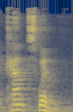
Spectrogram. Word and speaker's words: can't: And I think it's because most native speakers don't pronounce the T at the end of the negative can't. – That's right, Craig. So when people say, for example, I can't swim.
